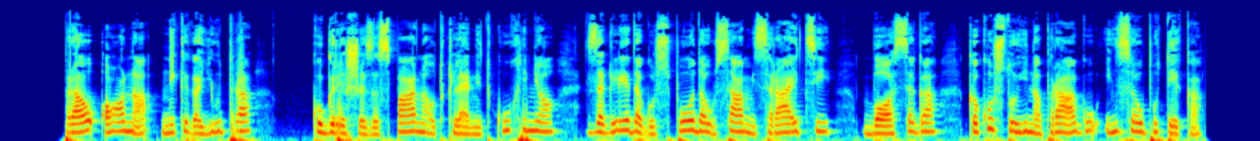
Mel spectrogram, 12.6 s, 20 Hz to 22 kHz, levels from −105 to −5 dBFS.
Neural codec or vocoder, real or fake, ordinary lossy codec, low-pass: vocoder, 44.1 kHz, 128 mel bands every 256 samples, BigVGAN v2; fake; MP3, 64 kbps; 19.8 kHz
